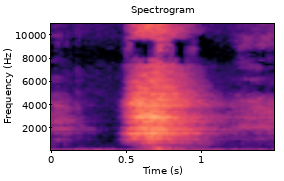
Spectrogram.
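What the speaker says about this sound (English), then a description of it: "heavy breathing." A single heavy gasping breath after a sprint interval during bodyweight exercise, rising sharply then easing off, close and fairly quiet with no talking.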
